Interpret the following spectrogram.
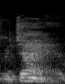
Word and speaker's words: Regina: Now, at this time, I don't know that Canadians pronounce Regina as Regina, which rhymes with, you know.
